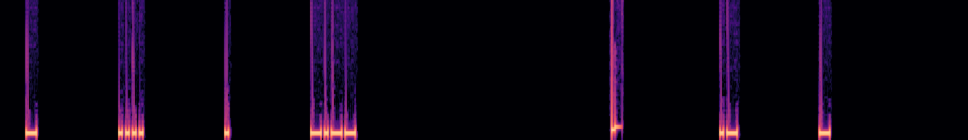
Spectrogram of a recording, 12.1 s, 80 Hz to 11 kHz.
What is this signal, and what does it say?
Morse code, heard as a keyed tone, about 28 wpm, spaced as for 8 wpm, 700 Hz. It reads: THEY AT
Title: 8x Character Spacing - Top 100 Words - 28wpm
